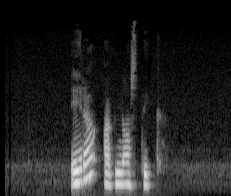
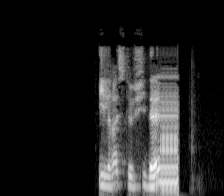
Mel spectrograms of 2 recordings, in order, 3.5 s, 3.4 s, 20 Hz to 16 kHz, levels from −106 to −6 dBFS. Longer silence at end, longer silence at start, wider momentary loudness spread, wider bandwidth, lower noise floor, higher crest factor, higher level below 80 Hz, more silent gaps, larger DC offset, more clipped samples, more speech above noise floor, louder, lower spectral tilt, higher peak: first, 1.2 s vs 0.7 s; second, 1.05 s vs 1.5 s; about the same, 12 LU vs 12 LU; first, 8.8 kHz vs 7.4 kHz; about the same, -71 dBFS vs -69 dBFS; about the same, 20 dB vs 22 dB; second, -76 dBFS vs -54 dBFS; neither; neither; neither; second, 45 dB vs 49 dB; second, -27 LUFS vs -20 LUFS; first, -9.5 dB/octave vs -6 dB/octave; second, -10 dBFS vs -2 dBFS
